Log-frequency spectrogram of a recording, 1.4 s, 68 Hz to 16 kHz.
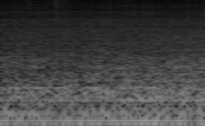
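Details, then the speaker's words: ICP Comfortmaker premium-line unit, sold around 2009–2011, after variable-speed indoor blower motor replacement on a no-cooling call; recorded standing right next to it: low, even droning hum, steady level, no knocks, rattles or squeals, sounds good, normal running. "this one sounds good"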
